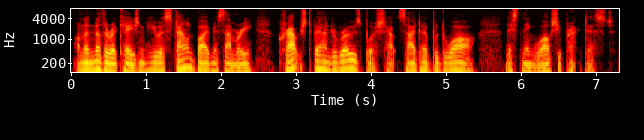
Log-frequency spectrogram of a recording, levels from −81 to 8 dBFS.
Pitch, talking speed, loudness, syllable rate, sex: 100 Hz, 170 wpm, -24 LUFS, 5.6 syllables/s, male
